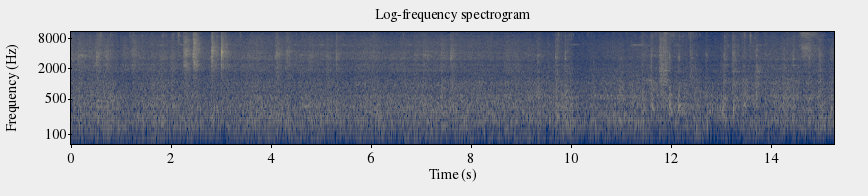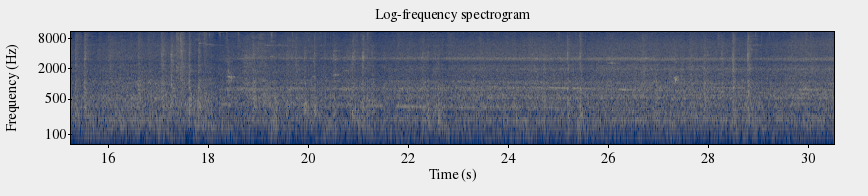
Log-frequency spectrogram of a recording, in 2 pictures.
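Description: Inside a JR East Joban Line passenger train running at speed: a steady rumble of wheels on the rails, with a few short clicks. A faint steady whine joins a little past halfway.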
